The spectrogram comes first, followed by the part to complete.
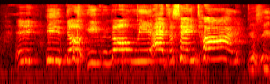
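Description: Young girls singing in high voices, in short sustained phrases.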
